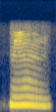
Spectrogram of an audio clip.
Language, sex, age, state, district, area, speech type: Odia, female, 45-60, Odisha, Sundergarh, rural, conversation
